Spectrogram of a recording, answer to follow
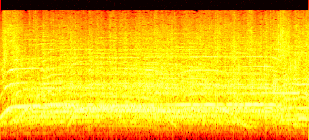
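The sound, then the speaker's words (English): A Phoenix audience cheers and applauds loudly to vote, about three seconds of a dense steady roar of clapping with high whoops and shouted voices rising above it. “then applaud now.”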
